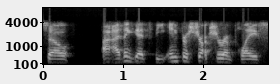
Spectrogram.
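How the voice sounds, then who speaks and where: In an ordinary speaking voice, a man with an American accent talks at a moderate pace, his fairly high pitch carried by lively intonation. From New York. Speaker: football draft analyst. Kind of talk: interview.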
